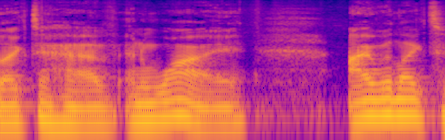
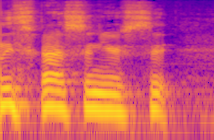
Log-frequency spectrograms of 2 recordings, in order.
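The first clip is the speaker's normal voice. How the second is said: put-on drunk laughing voice, higher, louder; 9 semitones higher, 6 dB louder than usual. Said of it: "drunk, laughing".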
